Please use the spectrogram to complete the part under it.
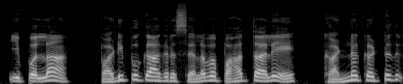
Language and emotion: Tamil, sad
